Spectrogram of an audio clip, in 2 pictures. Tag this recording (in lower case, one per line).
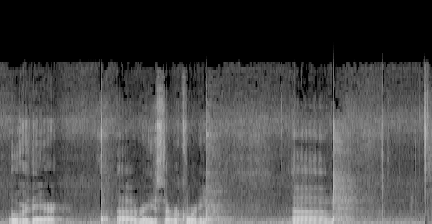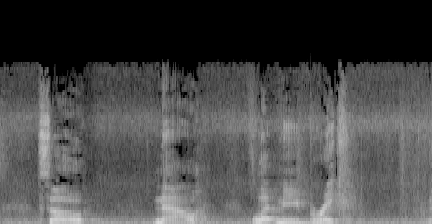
speech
